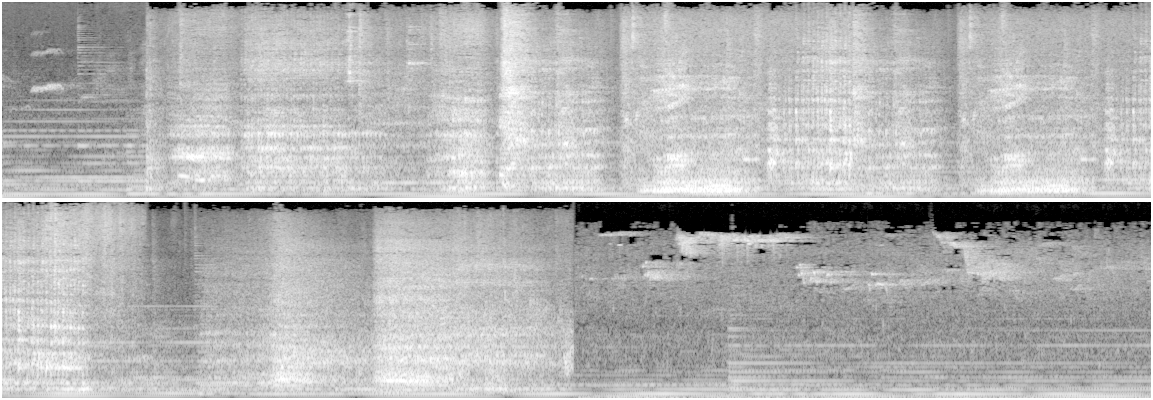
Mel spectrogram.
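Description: A big cat giving a series of loud, rough growls and roars over soft piano music; the calls stop about seventeen seconds in, leaving the piano with a few faint high chirps.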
